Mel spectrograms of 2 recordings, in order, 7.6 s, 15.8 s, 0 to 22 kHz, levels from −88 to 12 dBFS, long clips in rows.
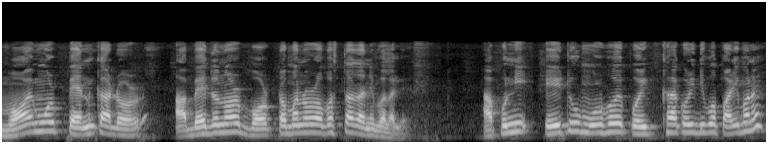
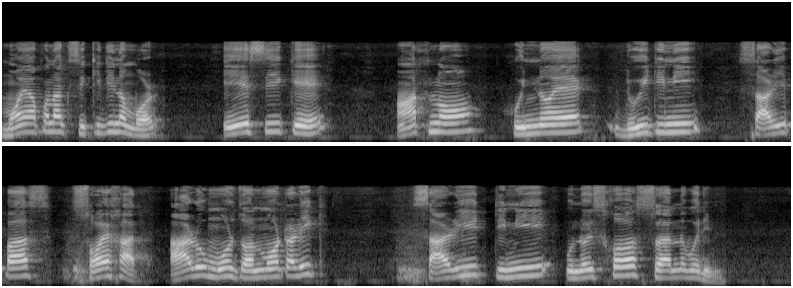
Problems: background sounds at intervals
